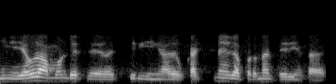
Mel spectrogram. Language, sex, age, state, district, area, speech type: Tamil, male, 30-45, Tamil Nadu, Mayiladuthurai, urban, conversation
